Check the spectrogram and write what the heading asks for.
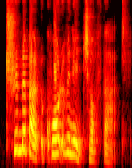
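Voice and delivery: imitated Geordie quip, pitched high; terrible Geordie accent. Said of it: "Apologies now for my terrible Geordie accent".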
